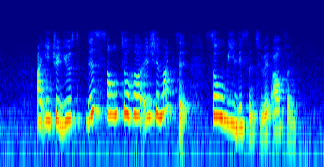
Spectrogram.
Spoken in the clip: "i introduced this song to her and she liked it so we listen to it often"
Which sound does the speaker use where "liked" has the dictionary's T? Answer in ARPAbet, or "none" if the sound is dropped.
T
